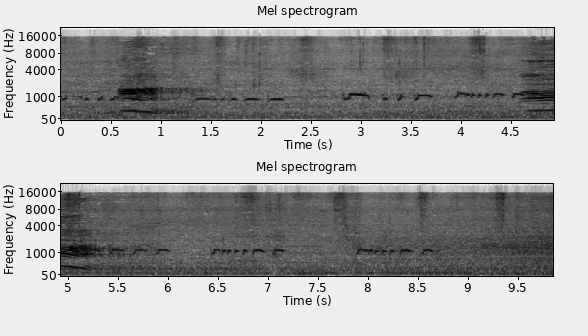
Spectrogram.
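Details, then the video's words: Tame cows in a herd walk in an orderly line toward grazing fields on a traditional village farm; two short, low moos rise and fall near the start and middle, while repeated bird chirps run through the background. "sound of cows"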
